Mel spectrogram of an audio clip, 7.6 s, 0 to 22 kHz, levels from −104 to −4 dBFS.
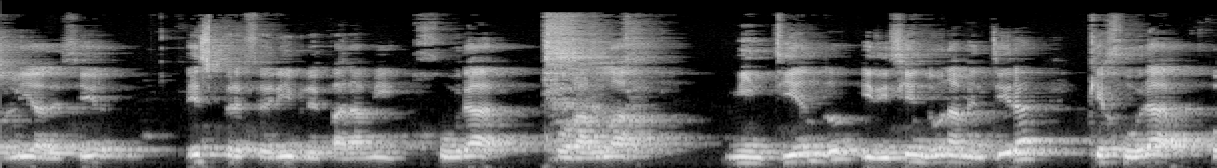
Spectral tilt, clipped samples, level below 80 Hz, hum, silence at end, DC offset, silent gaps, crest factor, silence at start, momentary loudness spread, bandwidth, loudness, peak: -2 dB/octave; under 0.1%; -66 dBFS; none; 0 s; under 0.1%; none; 16 dB; 0 s; 10 LU; 16 kHz; -18 LUFS; -2 dBFS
